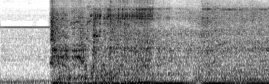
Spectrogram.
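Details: Prime Inc truck reefer unit powering up, computer booting, at a beer pickup in Fletcher, North Carolina: high steady beep, then the diesel catches and settles into an even idle; normal start-up.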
